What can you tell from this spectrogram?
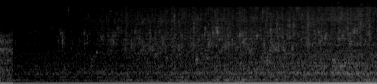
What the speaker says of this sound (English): you just have to rinse these lentils because they're dirty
